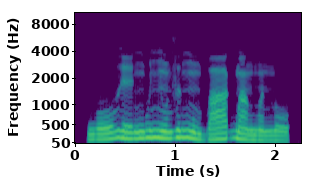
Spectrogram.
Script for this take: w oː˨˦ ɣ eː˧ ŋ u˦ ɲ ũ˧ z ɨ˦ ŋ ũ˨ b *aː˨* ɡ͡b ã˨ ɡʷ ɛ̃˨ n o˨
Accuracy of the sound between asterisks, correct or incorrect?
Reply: incorrect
